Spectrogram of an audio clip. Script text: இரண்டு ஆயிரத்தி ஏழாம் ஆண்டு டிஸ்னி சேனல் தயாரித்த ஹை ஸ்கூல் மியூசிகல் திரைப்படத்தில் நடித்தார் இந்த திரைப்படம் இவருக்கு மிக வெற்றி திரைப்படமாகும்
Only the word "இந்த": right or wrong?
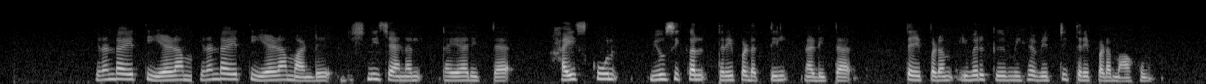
wrong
